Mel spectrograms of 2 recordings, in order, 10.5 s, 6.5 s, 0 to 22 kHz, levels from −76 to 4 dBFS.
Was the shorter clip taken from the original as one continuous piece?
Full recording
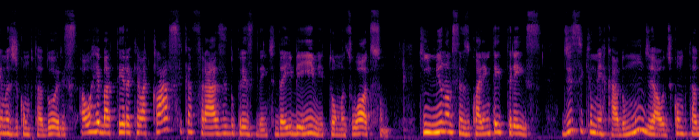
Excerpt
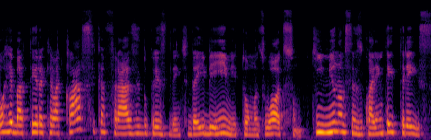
no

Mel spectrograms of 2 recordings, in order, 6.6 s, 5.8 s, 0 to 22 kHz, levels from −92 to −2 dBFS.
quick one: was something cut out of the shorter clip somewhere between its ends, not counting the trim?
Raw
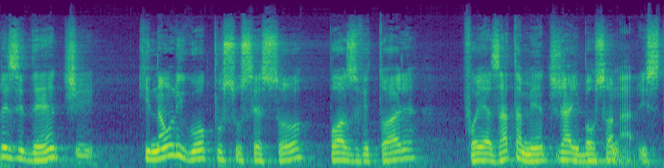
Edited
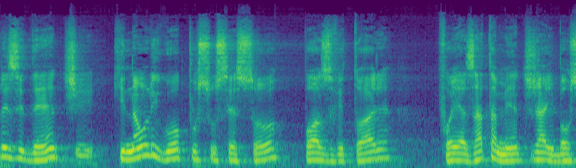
yes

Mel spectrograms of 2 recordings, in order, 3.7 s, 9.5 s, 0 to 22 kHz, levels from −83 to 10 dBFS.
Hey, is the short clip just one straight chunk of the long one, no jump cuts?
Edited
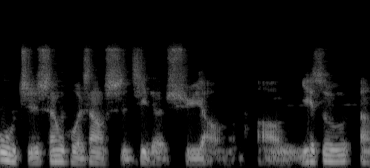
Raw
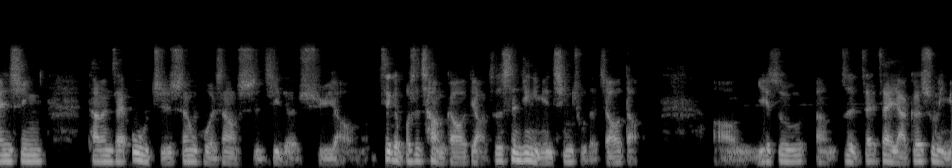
no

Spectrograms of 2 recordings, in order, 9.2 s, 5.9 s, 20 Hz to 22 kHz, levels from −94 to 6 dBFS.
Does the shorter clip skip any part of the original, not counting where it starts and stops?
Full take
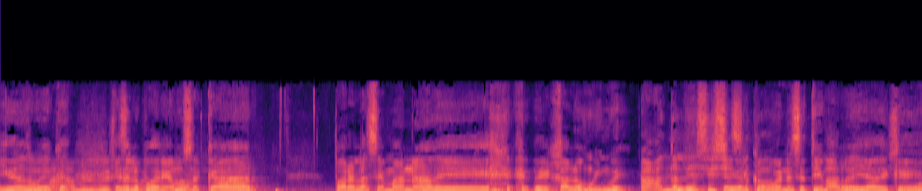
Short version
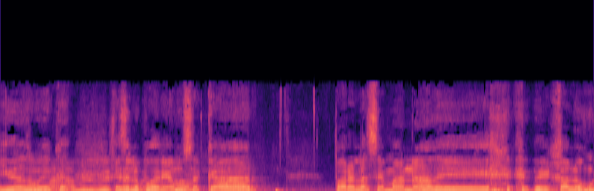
no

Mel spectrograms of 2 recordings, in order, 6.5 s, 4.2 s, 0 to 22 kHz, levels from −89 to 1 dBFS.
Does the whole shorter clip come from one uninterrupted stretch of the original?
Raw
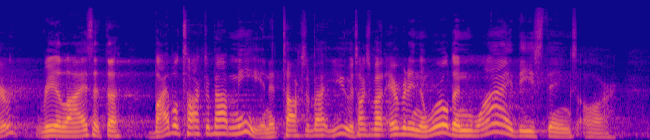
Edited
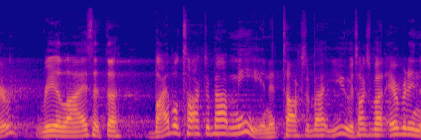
yes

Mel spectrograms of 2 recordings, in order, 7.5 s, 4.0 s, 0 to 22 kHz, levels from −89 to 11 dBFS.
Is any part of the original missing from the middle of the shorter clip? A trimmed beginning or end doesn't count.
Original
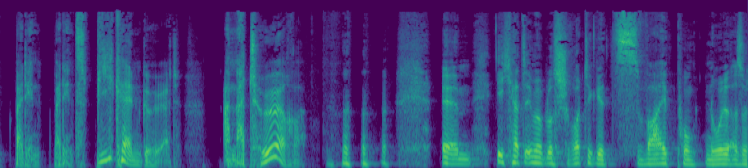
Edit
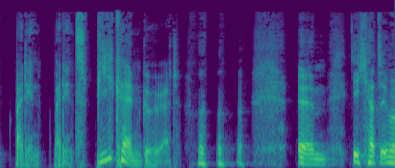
yes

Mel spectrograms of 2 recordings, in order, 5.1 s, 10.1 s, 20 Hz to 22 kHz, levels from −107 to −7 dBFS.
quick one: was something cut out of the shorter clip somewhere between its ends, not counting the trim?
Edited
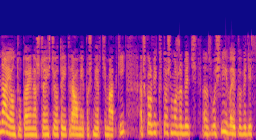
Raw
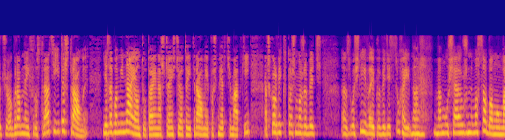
yes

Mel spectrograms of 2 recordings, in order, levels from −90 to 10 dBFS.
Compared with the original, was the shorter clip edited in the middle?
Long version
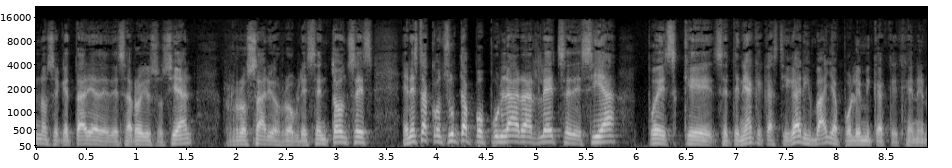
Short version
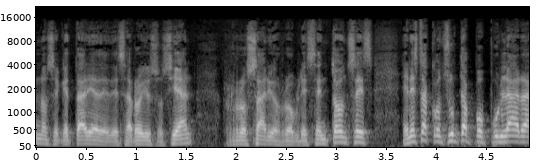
no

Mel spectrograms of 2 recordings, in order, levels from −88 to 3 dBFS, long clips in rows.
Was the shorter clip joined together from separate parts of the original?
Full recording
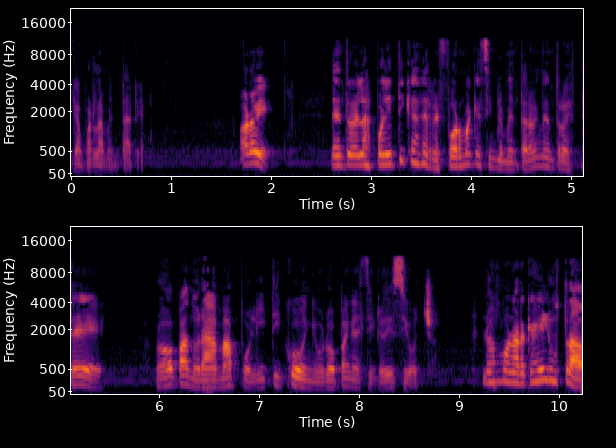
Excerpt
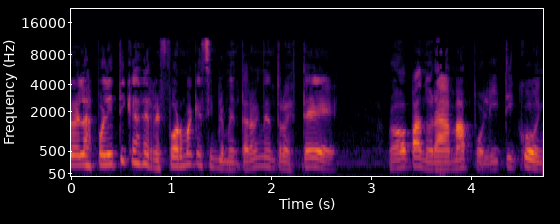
no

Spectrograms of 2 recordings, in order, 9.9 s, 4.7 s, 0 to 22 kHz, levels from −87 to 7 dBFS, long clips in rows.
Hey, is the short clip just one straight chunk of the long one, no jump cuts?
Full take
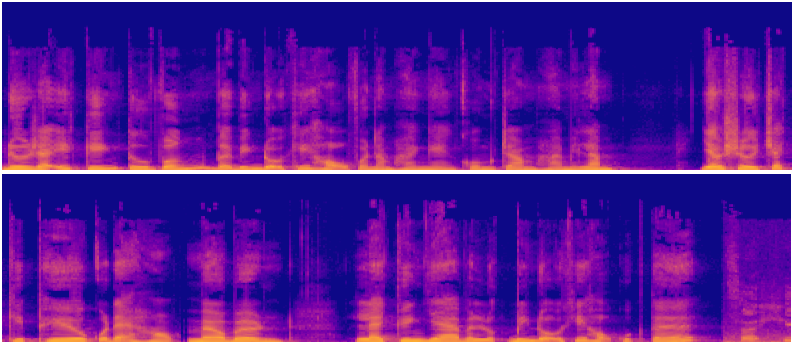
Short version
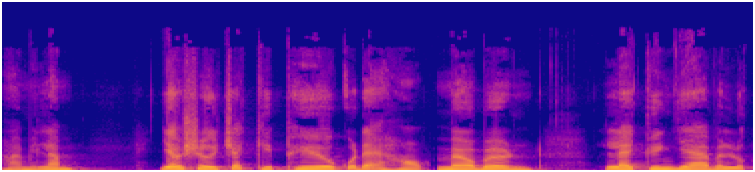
yes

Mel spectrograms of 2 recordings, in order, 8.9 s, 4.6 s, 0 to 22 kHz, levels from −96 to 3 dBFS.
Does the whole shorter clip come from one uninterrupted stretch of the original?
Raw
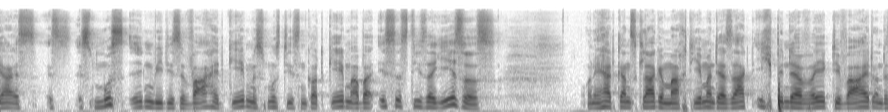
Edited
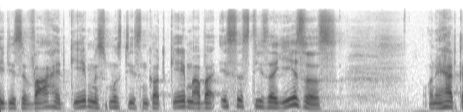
yes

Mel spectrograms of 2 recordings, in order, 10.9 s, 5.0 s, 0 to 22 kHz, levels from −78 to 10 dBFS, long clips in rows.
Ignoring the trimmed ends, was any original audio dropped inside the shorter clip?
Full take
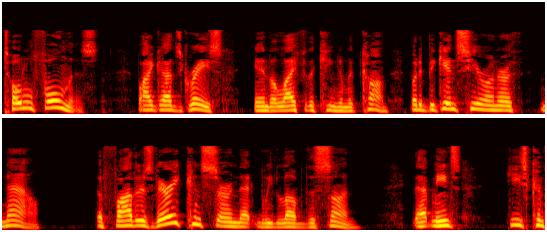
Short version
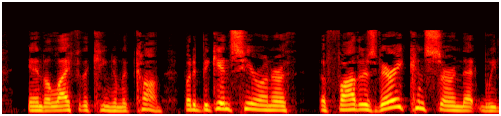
yes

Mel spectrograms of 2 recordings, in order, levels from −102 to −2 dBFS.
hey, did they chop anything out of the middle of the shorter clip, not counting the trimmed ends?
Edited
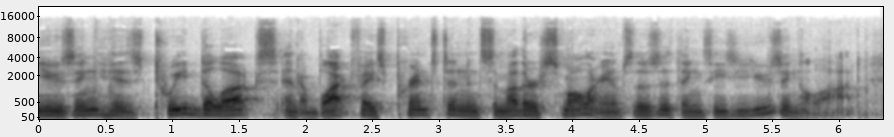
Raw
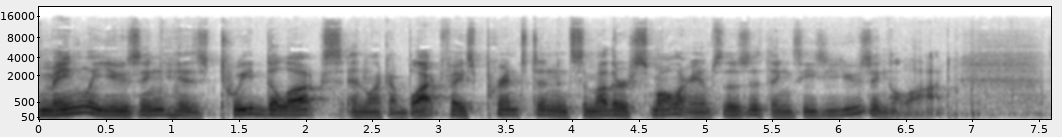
yes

